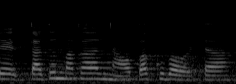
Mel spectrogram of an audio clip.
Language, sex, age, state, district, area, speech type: Goan Konkani, female, 18-30, Goa, Tiswadi, rural, spontaneous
